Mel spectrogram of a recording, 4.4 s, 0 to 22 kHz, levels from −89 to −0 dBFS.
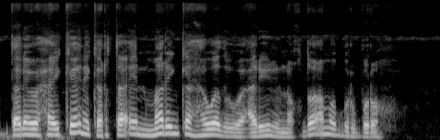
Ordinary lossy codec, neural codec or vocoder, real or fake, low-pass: none; vocoder, 44.1 kHz, 128 mel bands, Pupu-Vocoder; fake; 19.8 kHz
